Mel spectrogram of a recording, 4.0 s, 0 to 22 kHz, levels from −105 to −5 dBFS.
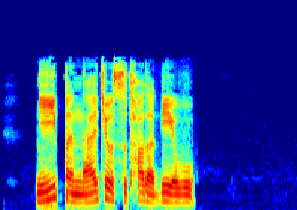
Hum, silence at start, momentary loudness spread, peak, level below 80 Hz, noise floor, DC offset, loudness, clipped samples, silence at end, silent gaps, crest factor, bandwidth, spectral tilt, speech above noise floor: none; 0.5 s; 6 LU; -2 dBFS; -52 dBFS; -89 dBFS; under 0.1%; -15 LUFS; under 0.1%; 1.4 s; none; 16 dB; 8.2 kHz; -3.5 dB/octave; 75 dB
